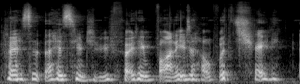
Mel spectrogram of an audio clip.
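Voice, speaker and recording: A woman's voice: mid-range voice, fast, slight background noise. A woman doing let's play commentary and reading a video game's narration aloud. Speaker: streamer playing and voicing a video game. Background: faint game music.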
